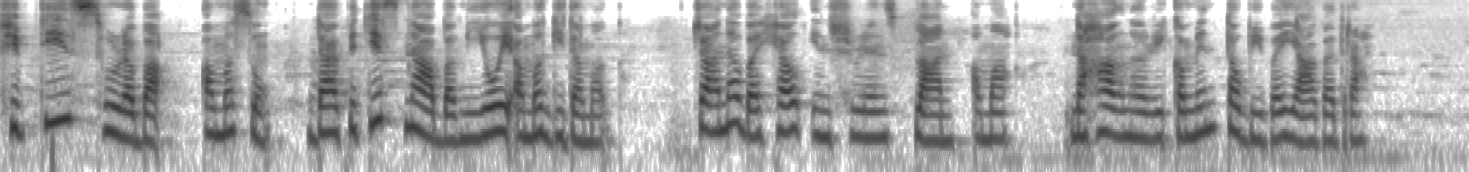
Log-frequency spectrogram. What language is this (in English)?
Manipuri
